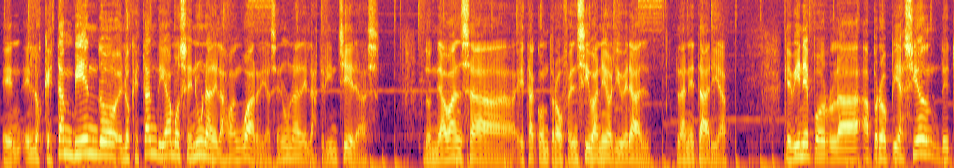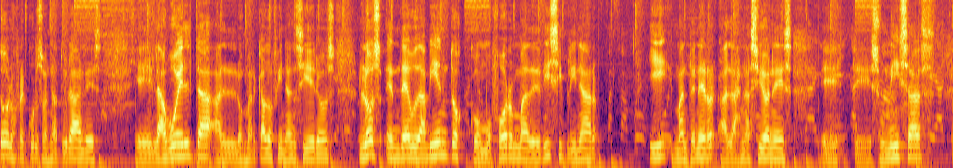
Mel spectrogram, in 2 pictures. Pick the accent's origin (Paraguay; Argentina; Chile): Argentina; yo siempre digo, los argentinos primero nos creemos que somos los porteños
